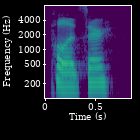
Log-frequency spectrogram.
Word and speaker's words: Pulitzer: She is a Pulitzer Prize winning, is it Pulitzer? Is that how you pronounce it? – Pulitzer, yeah.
